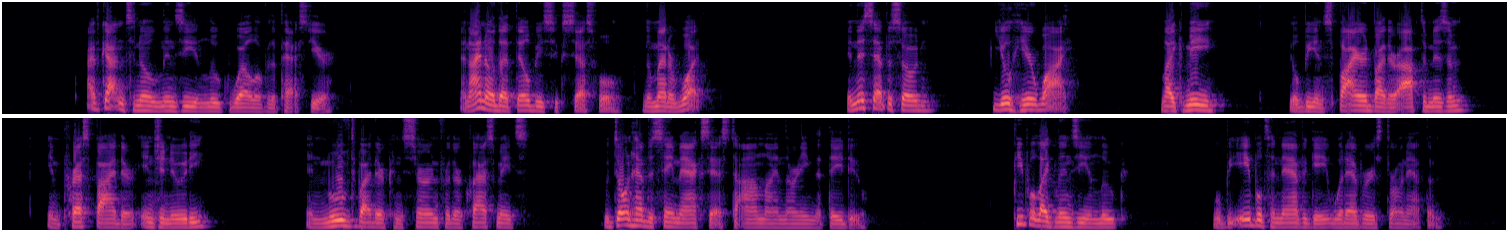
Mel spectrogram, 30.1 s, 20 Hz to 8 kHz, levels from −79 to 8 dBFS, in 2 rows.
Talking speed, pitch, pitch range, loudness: 150 wpm, 115 Hz, 105-125 Hz, -26 LUFS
